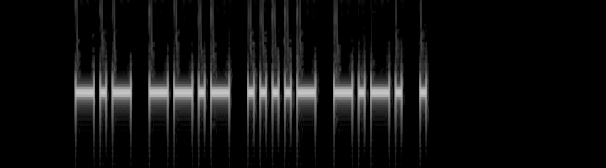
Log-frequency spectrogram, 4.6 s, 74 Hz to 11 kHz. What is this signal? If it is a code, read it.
Morse code, heard as a keyed tone, about 31 wpm, 700 Hz. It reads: KQ4CE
